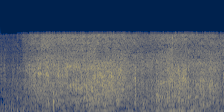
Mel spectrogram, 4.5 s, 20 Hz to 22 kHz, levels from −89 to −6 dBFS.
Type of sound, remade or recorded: remade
